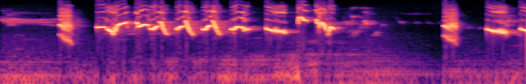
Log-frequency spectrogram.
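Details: Magpie-robin (kacer) singing hard to excite other kacer: a rapid string of bright, repeated whistled notes with sharp downslurs, a short silence, then a few more loud whistles.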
